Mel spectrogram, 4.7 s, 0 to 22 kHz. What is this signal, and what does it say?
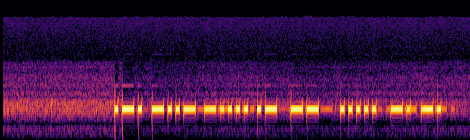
Morse code, heard as a keyed tone, about 31 wpm, 890 Hz. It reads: RX6AM 5NN
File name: xw2cw rx6am etc 12m cw 26nov2012 1153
